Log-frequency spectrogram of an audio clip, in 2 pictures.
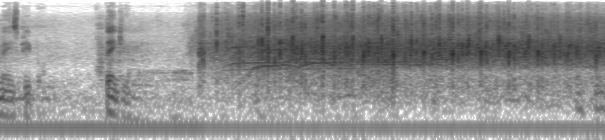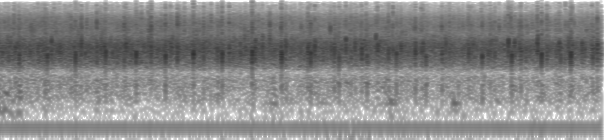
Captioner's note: applause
